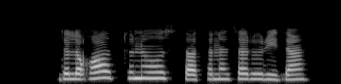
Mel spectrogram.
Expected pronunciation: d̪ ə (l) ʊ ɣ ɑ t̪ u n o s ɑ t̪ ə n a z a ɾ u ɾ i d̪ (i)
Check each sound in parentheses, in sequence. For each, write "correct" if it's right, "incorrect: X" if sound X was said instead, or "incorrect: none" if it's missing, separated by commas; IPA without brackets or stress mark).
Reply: correct, incorrect: a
